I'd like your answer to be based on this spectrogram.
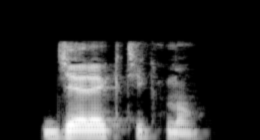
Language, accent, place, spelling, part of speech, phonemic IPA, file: French, France, Lyon, dialectiquement, adverb, /dja.lɛk.tik.mɑ̃/, LL-Q150 (fra)-dialectiquement.wav
- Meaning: dialectically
